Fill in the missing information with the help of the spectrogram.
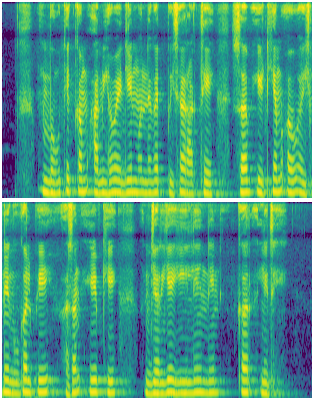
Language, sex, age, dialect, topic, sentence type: Chhattisgarhi, male, 18-24, Central, banking, statement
